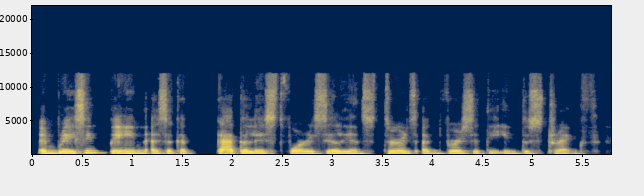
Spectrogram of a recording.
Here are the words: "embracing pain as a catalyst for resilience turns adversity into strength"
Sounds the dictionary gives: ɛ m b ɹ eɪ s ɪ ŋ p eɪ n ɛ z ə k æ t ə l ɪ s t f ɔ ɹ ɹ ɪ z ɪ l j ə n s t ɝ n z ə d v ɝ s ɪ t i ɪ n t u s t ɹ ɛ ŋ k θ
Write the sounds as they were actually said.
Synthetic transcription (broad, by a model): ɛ m b ɹ eɪ s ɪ ŋ p eɪ n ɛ s ə k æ t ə l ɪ s t f ɔ ɹ ɹ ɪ s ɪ l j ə n s t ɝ n s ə d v ɝ s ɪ t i ɪ n t u s t ɹ ɛ ŋ k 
